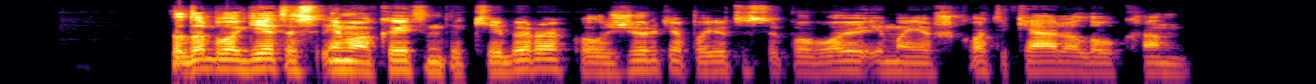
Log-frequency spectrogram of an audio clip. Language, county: Lithuanian, Vilnius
